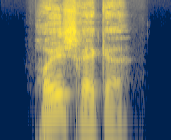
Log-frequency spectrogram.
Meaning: 1. An orthopteran, chiefly a grasshopper or bush-cricket 2. an investor who buys enterprises or properties and deals with them in a way that harms the local population
- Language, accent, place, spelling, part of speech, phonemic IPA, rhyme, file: German, Germany, Berlin, Heuschrecke, noun, /ˈhɔʏ̯ˌʃrɛkə/, -ɛkə, De-Heuschrecke.ogg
